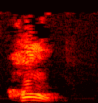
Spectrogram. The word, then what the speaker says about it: Kong: It's not, I talked to people about this Confucius institution and some scholars from China, and they say that, you know, in Chinese pronunciation, Confucius is Kong, okay? And communism is Gong. So Kong and Gong is very similar.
